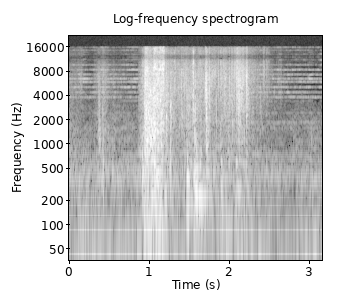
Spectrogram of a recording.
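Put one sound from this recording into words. Wood crashes and splinters.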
